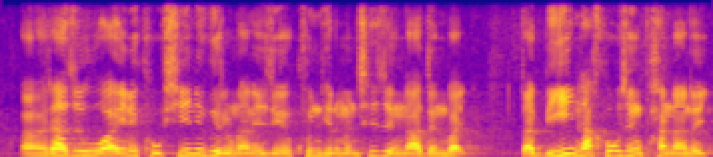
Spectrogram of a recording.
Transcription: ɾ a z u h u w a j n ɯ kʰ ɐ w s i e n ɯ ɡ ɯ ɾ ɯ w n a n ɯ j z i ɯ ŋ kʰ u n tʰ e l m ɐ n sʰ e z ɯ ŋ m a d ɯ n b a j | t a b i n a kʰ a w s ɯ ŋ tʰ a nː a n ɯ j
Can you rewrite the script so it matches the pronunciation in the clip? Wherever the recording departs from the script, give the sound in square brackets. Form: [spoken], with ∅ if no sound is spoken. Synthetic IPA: ɾ a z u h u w a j n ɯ kʰ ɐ w s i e n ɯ ɡ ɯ ɾ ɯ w n a n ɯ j z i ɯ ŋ kʰ u n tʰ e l m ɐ n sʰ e z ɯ ŋ [n] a d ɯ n b a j | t a b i n a kʰ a w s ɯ ŋ [pʰ] a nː a n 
